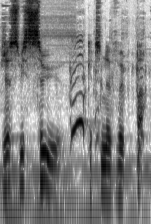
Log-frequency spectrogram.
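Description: An actor playing a demonic mad professor who gloats and cackles, in a children's radio drama. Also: male voice, on the low side, slow. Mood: gloating. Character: demonic mad male professor, gleeful villain. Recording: long hall reverb with music.

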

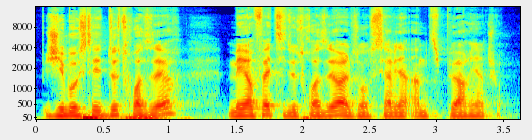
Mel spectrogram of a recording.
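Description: A man's voice: mid-range voice, fast talker, darkish tone. A young man hosting his student podcast, talking casually and tiredly late at night, with lots of hesitations and restarts. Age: young adult. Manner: hesitant, many fillers and restarts. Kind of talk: casual solo podcast talk.

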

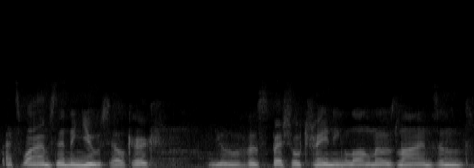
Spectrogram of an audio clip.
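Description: An actor playing a commanding Mountie officer in a 1950s radio drama, speaking in a measured, authoritative way. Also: male voice, fairly low pitch, a little hiss or hum, natural voice. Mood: brisk, businesslike. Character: commanding male Mountie detachment officer narrating a case. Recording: tinny 1950s radio transcription.

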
